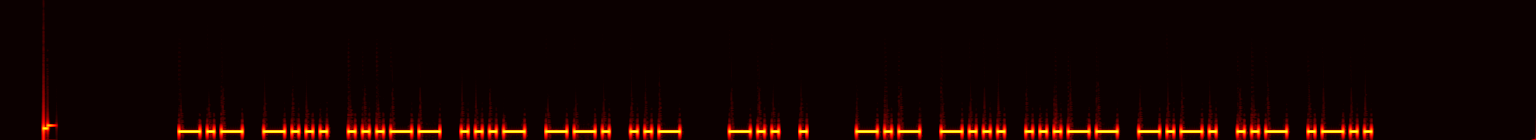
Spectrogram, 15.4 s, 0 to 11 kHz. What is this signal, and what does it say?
Morse code, heard as a keyed tone, about 17 wpm, 700 Hz. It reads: KB3VGU DE KB3CUL
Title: USA Callsign DE Callsign 17wpm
